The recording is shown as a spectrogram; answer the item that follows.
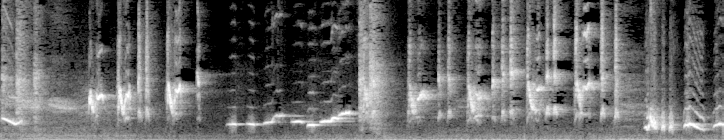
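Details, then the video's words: White-rumped shama in the afternoon, played as a lure to spur a caged bird: rapid mix of harsh chattering notes and clear whistles, with a rising stepped run of pure tones midway. "Pancingan SORE HARI efektif jadikan MURAI jadi LEBIH GACOR dan NGEPLONG"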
